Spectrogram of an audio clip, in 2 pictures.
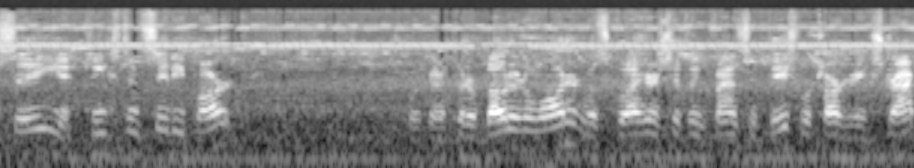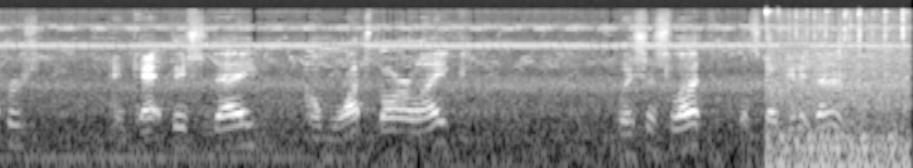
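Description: An older man speaks calmly, close by, outdoors.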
